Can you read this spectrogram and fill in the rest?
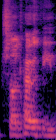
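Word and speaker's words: Chillicothe: in just a moment as well or Chili Chilikothy. Chilikothy. Thank you guys. I appreciate it.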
